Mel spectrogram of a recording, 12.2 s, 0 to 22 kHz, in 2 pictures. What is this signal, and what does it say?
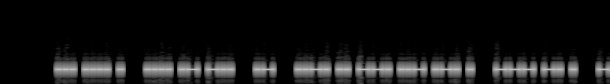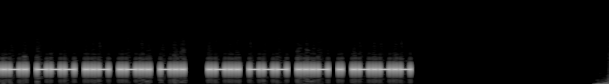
Morse code, heard as a keyed tone, about 36 wpm, 700 Hz. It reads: SHE HAD A FIGURE ONE COULD LOVE.
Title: Sentences from Top 1000 Words - Review Part 2 - 35wpm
